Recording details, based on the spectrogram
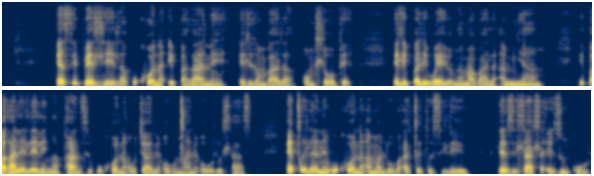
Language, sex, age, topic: North Ndebele, female, 25-35, health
